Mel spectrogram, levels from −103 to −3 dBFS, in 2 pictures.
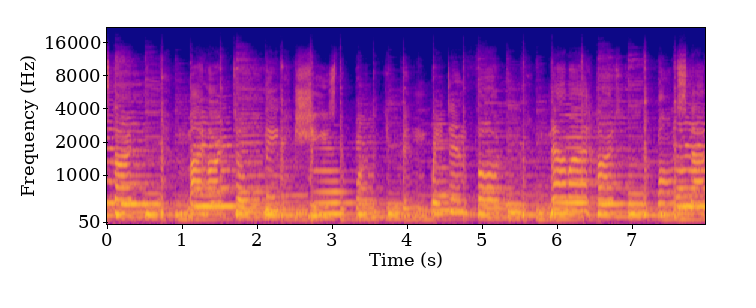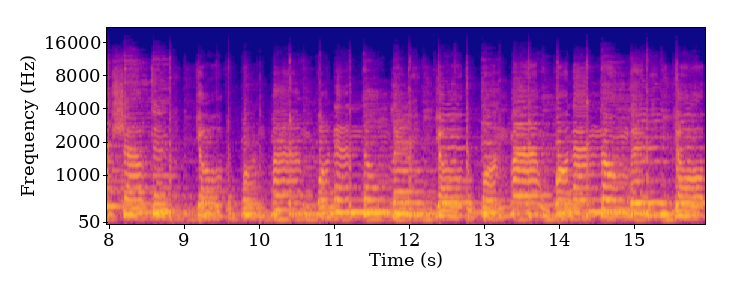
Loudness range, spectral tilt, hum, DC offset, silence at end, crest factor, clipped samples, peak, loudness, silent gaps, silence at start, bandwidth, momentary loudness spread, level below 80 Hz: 2 LU; -6.5 dB/octave; none; under 0.1%; 0 s; 14 dB; under 0.1%; -8 dBFS; -22 LUFS; none; 0 s; 12.5 kHz; 6 LU; -62 dBFS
